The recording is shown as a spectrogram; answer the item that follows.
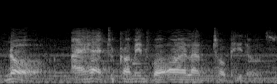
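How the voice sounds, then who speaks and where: An actor playing a businesslike submarine captain in an old movie serial. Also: male voice, fairly low pitch, expressive, moderate pace, background noise, natural voice. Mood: matter-of-fact. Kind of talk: 1940s movie serial acting. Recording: muffled old film soundtrack, loud music behind.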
